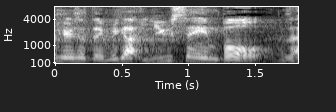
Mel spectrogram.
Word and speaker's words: Usain: We got Usain Bolt. Is that how you pronounce his name?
